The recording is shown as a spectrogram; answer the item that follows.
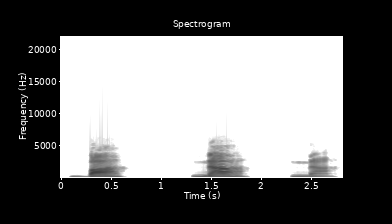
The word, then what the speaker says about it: banana: So I don't say ba na na, right? As you can see, we have a schwa, and then I say b B banana. It's banana.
